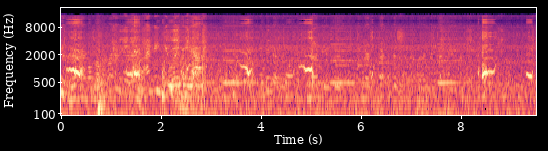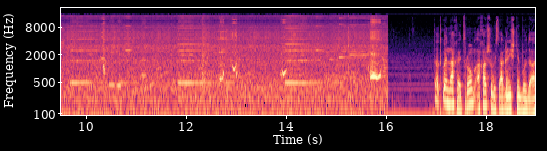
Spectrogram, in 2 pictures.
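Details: Stridor, a loud, noisy, whistling breathing sound, presented in the context of inspiratory and expiratory stridor.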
